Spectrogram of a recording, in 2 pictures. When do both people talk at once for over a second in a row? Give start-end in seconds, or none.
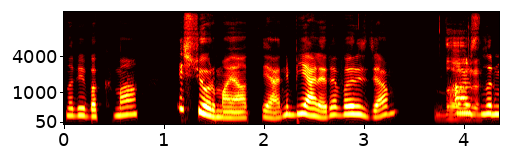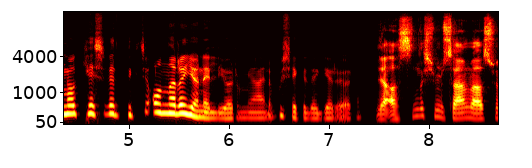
none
